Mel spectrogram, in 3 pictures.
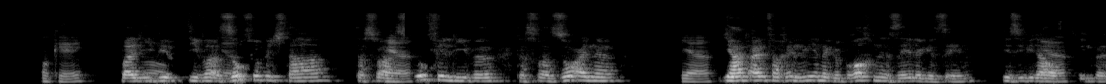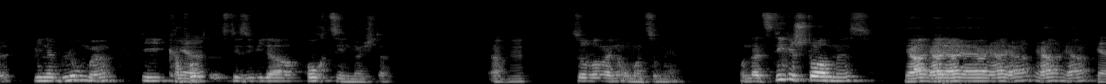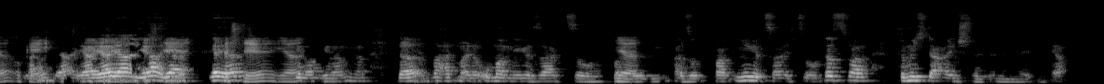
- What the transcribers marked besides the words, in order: mechanical hum; static; distorted speech; other background noise; chuckle
- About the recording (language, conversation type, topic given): German, unstructured, Wie hat ein Verlust in deinem Leben deine Sichtweise verändert?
